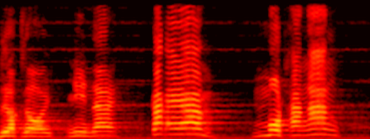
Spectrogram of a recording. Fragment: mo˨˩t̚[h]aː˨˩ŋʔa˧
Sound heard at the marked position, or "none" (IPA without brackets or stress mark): h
